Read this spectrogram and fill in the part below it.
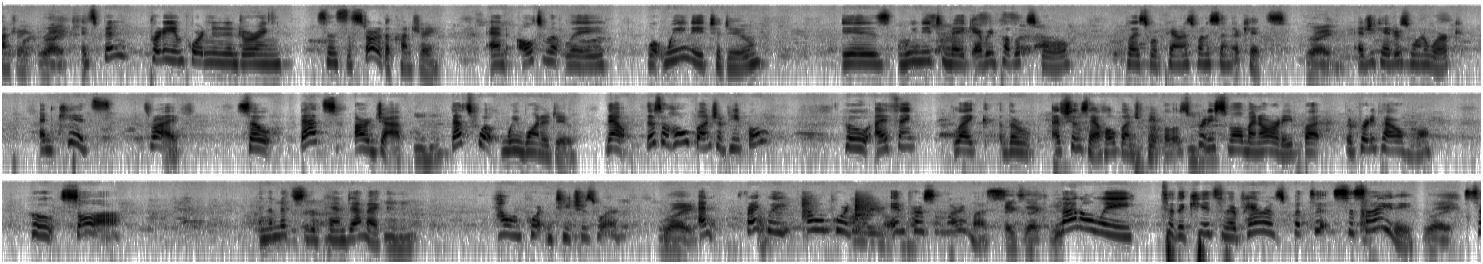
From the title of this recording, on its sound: Live from Netroots Nation in Chicago (Day 1)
